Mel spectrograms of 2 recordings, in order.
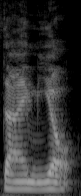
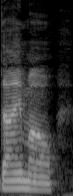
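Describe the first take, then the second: First: The 'm' is followed by a 'y' sound. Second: The 'm' is followed directly by the vowel. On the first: The speaker calls it right. "There's a Y in there" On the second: The speaker calls it wrong. "that's not daimyo"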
